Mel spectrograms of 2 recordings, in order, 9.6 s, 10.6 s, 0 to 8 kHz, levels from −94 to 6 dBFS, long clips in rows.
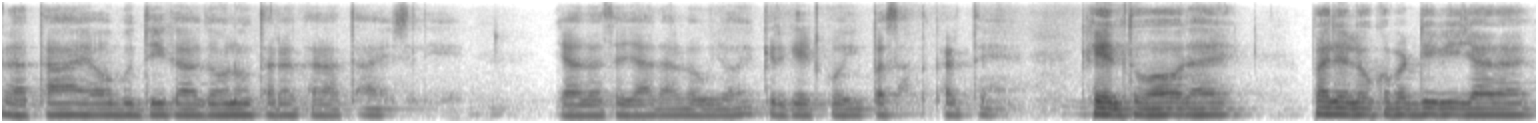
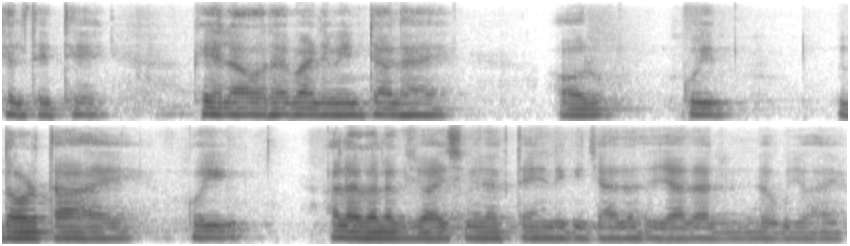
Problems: constant background noise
